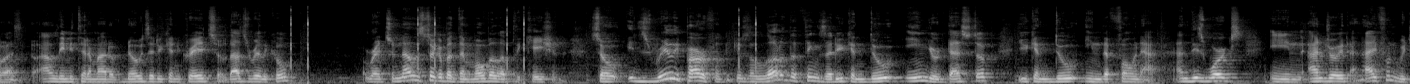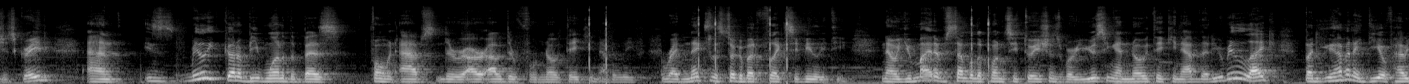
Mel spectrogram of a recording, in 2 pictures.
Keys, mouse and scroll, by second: 8.8 Escape, 9.0 ctrl+e, 9.2 ctrl+r, 9.8 ctrl+,, 10.1-13.7 typing, 13.4 scroll down 2, 14.1-14.5 scroll up 2, 14.7 scroll down 2, 14.8 click, 16.3 Escape, 16.5 ctrl+r, 17.6 ctrl+e.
